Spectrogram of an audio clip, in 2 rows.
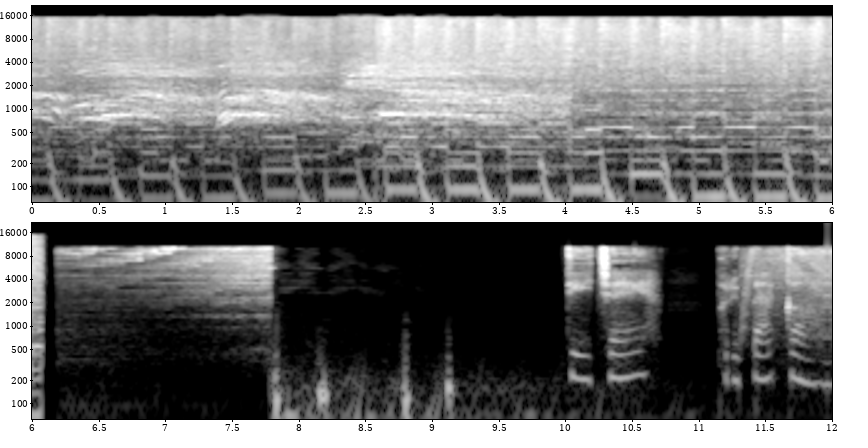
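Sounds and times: dull low thumps: 0:07.8 - 0:10.1.

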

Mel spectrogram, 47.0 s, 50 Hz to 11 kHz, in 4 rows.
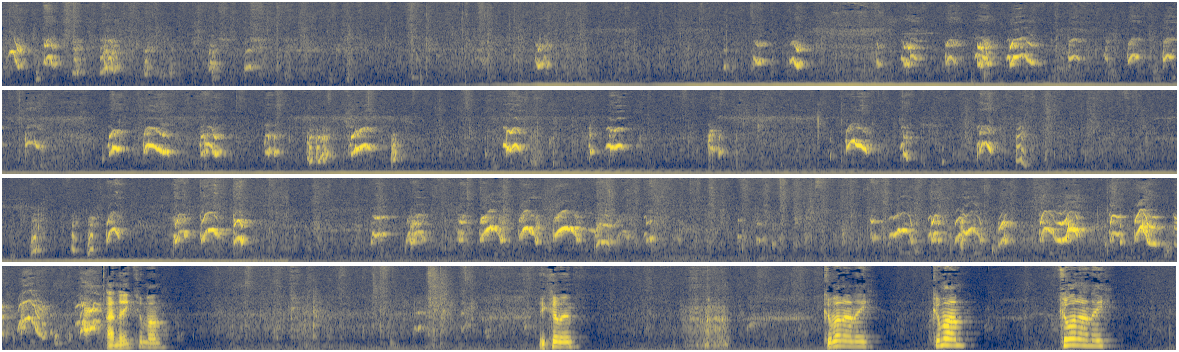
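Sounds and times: puppies yipping and whimpering: 0:00.0 - 0:36.4, 0:37.0 - 0:40.6, 0:41.3 - 0:43.4
steady low hum: 0:00.0 - 0:46.9.

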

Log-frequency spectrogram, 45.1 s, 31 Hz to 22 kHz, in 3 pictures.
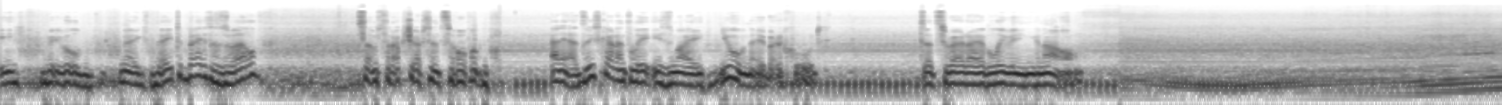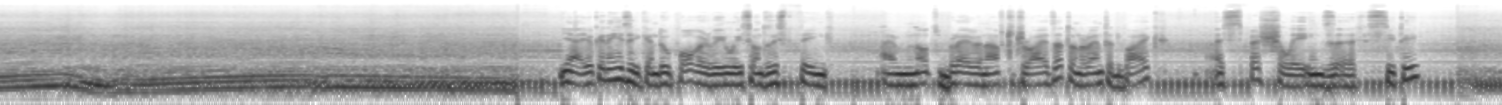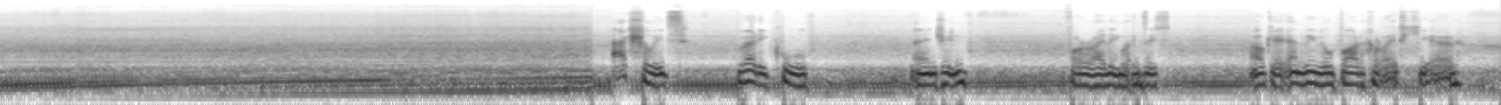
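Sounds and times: motorcycle engine accelerating: 0:00.0 - 0:45.0.

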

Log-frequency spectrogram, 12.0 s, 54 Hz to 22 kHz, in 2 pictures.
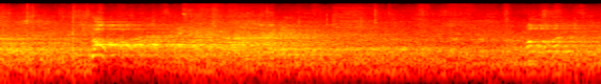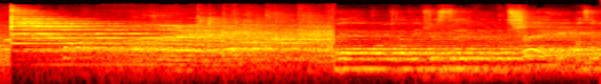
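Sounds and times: boxing ring bell ringing: 0:06.1 - 0:07.9.

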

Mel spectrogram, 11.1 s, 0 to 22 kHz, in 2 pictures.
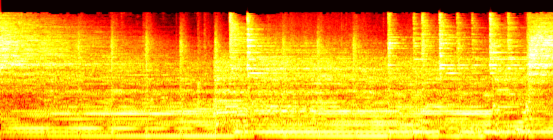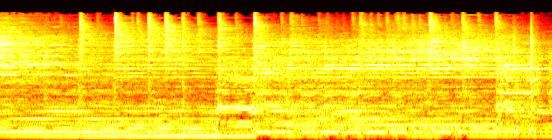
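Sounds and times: distorted electric guitar: 0:00.0 - 0:11.0
drum kit with crashing cymbals: 0:00.0 - 0:11.0
electric bass: 0:00.0 - 0:11.0.

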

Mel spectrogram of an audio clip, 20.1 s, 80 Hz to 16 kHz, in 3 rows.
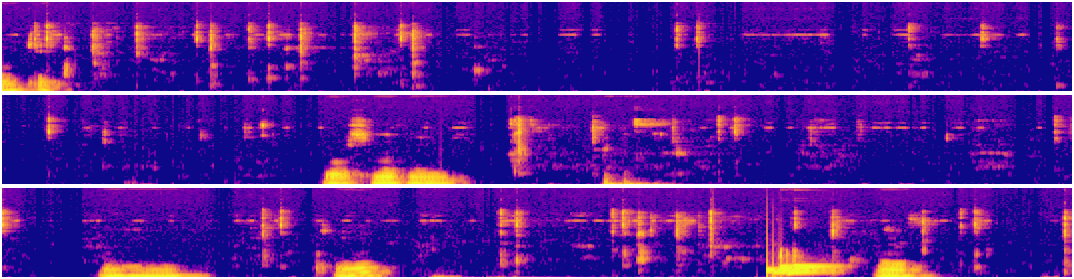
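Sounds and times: computer mouse clicking: 0:00.2 - 0:02.7, 0:04.2 - 0:04.4, 0:10.6 - 0:11.4, 0:13.3 - 0:13.5, 0:16.5 - 0:18.6, 0:19.3 - 0:19.6.

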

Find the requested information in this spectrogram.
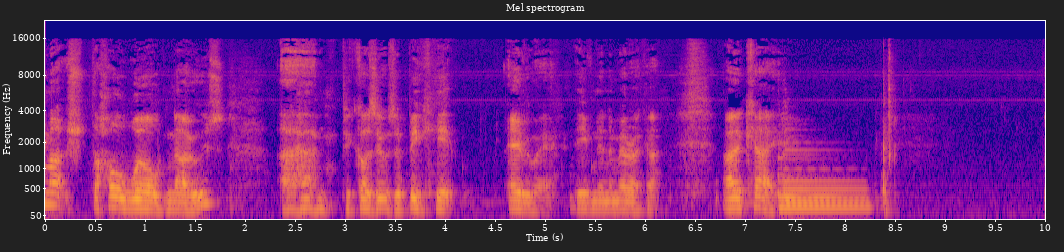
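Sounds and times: guitar note ringing: 0:07.3 - 0:08.5.

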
